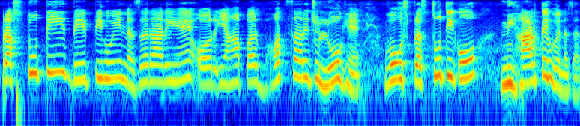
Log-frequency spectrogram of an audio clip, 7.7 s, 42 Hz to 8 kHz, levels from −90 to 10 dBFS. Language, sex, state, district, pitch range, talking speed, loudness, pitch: Hindi, female, Madhya Pradesh, Dhar, 245-310 Hz, 170 wpm, -19 LUFS, 280 Hz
